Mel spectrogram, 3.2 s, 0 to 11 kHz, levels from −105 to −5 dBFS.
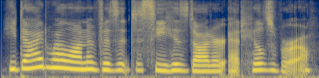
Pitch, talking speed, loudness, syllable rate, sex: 255 Hz, 225 wpm, -16 LUFS, 5.6 syllables/s, female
